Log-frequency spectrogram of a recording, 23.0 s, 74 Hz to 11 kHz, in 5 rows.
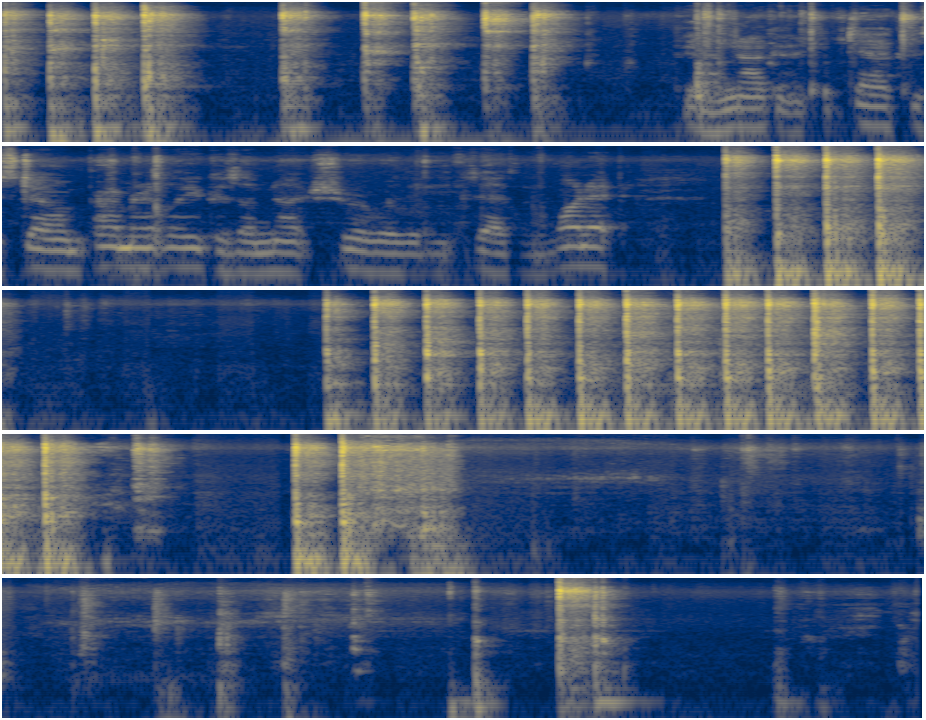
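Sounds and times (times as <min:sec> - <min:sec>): hammer driving a nail: 0:00.0 - 0:03.0, 0:08.2 - 0:09.3, 0:10.9 - 0:14.4, 0:15.3 - 0:16.2, 0:20.8 - 0:21.6.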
